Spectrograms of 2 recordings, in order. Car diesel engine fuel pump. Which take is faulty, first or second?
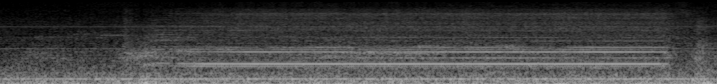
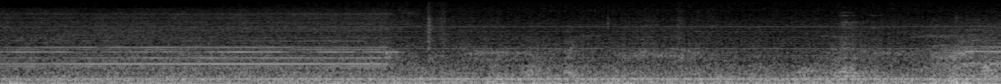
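second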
